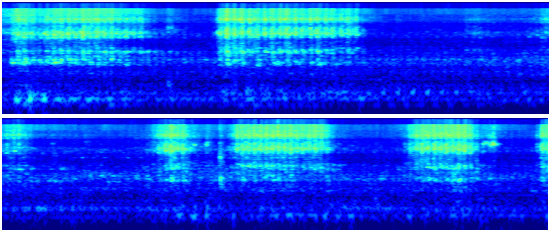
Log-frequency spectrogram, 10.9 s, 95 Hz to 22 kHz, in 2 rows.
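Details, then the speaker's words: Axminster AC 305 WL wood lathe turning a bottle opener on a live centre: scratchy cutting with a faint intermittent whistle from friction heat building inside, slight smoke. "see can you hear that whistling yeah that's because it's generating heat inside so what i'm going to do is just turn the lathe speed down a little bit because we don't want to burn the inside of it"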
